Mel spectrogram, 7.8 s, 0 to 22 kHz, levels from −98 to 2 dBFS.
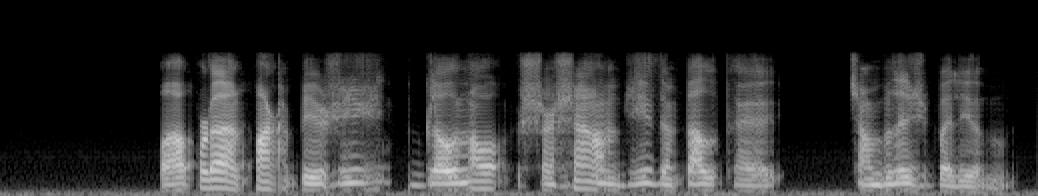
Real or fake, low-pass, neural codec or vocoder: fake; 7.2 kHz; autoencoder, 22.05 kHz, a latent of 192 numbers a frame, VITS, trained on many speakers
